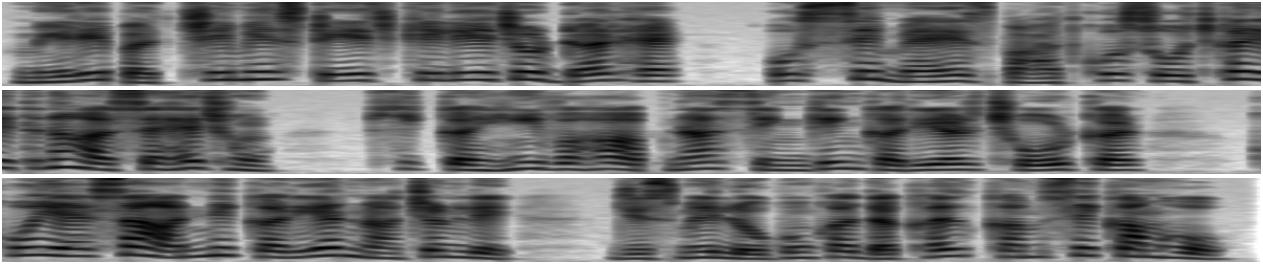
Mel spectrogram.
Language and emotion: Hindi, fearful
